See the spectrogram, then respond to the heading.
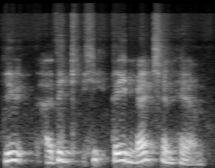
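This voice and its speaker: A man's voice: sits high, big pitch swings, normal speed, mellow, poor audio. A man talking casually in a group chat.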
